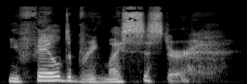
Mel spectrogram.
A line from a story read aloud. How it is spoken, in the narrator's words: her voice, while it seems she whispers, echoes through the chamber, and she says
